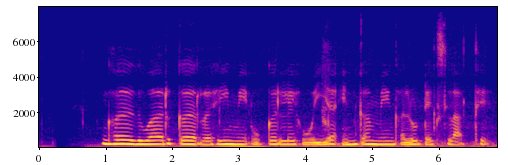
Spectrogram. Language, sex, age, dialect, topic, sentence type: Chhattisgarhi, female, 51-55, Northern/Bhandar, banking, statement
